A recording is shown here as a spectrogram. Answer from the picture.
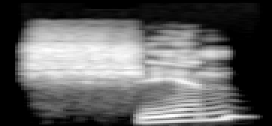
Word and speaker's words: Shein: But and in other interesting news, the Chinese founded fast fashion giant Shein, I think Sheen, it's Sheen. pronounced.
